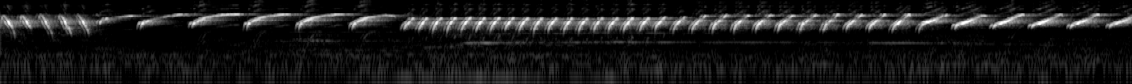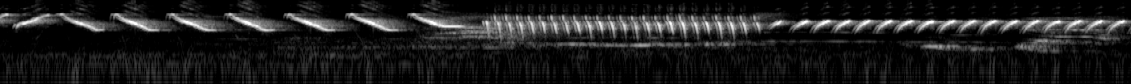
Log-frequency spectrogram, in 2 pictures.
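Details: Small-bodied canary singing loud, varied, melodious phrases: repeated upswept notes, long fast trills, a series of downslurred whistles, then a harsh buzzy burst and another rapid trill.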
